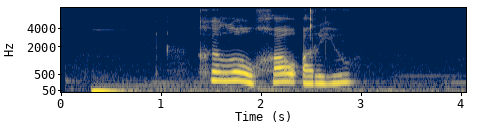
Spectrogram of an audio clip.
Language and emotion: Russian, neutral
